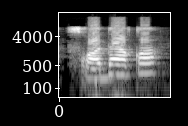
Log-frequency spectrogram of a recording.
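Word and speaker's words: صَدَقَ: Qaf pronounced boldly. Sadaqa.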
